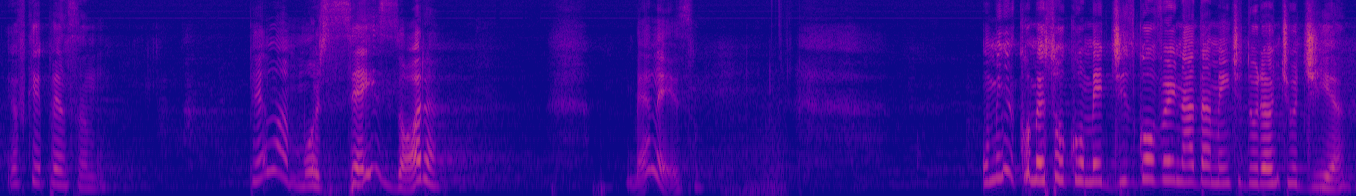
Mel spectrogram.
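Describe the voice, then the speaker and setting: A woman's voice: high-pitched, big pitch swings, measured pace, long pauses, darkish tone. A woman pastor, preaching an emphatic sermon and telling stories with acted quotes. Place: church hall. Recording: reverberant church hall.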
